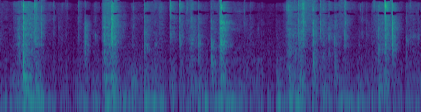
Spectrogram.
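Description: A large, solid pink ball of layered plastic tape rests on a tiled floor while its layers are cut with a metal craft knife and pulled apart by fingers. The result is bright, crisp crinkling and tearing, with sharp crackles and quick snaps between quieter rustling.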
